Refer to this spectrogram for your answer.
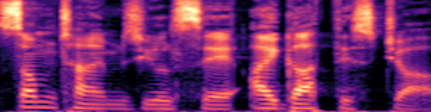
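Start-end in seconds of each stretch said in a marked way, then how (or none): none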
